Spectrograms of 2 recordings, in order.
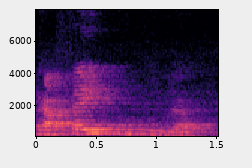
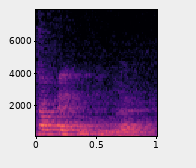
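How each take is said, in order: First: The linking vowel before cultura is clearly pronounced. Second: Spoken fast, the linking vowel is dropped. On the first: "Fica café e cultura" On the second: "quando a gente fala rápido"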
